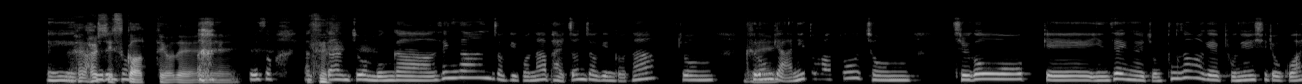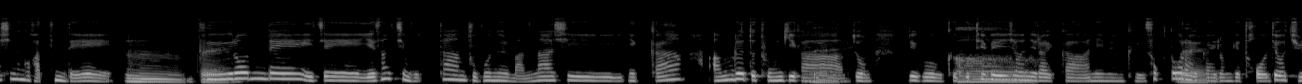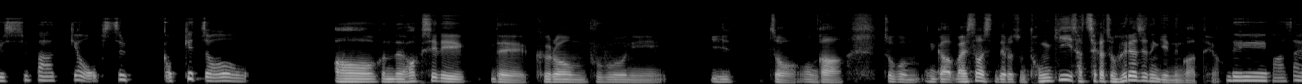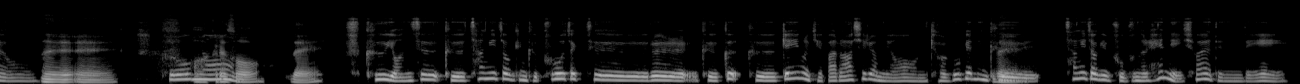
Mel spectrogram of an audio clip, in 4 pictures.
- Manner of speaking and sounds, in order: laugh; laughing while speaking: "네"; other background noise; tapping
- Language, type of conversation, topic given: Korean, advice, 동기와 집중력이 자꾸 떨어질 때 창의적 연습을 어떻게 꾸준히 이어갈 수 있을까요?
